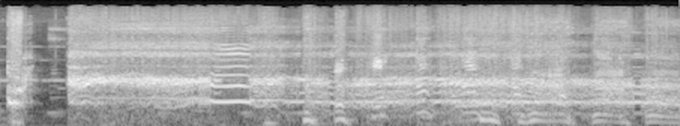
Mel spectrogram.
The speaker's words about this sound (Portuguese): E tem também aqui barulho de galo carquerejando.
